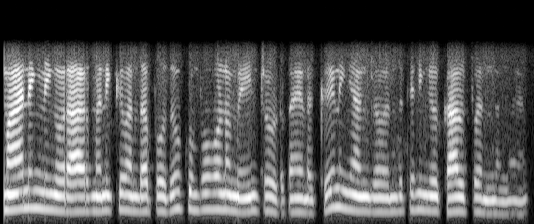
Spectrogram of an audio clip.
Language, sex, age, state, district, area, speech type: Tamil, female, 30-45, Tamil Nadu, Thanjavur, urban, conversation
